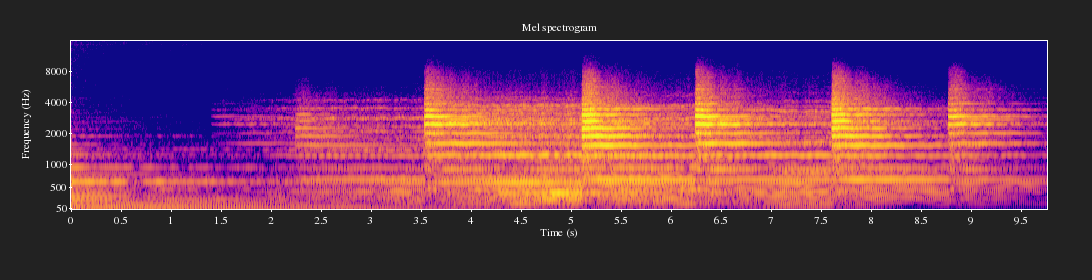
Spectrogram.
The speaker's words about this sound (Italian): Per una coincidenza incredibile, anche in uno degli altri, in italiano tradotto come Aurora, a un certo punto si sentono delle campane.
